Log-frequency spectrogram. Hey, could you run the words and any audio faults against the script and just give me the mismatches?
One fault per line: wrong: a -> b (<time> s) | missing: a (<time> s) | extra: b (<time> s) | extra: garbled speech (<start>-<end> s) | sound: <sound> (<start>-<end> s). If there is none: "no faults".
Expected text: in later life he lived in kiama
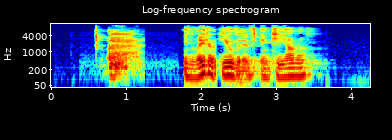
sound: throat clearing (0.6-1.3 s)
missing: life (2.2 s)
